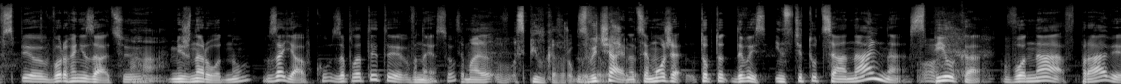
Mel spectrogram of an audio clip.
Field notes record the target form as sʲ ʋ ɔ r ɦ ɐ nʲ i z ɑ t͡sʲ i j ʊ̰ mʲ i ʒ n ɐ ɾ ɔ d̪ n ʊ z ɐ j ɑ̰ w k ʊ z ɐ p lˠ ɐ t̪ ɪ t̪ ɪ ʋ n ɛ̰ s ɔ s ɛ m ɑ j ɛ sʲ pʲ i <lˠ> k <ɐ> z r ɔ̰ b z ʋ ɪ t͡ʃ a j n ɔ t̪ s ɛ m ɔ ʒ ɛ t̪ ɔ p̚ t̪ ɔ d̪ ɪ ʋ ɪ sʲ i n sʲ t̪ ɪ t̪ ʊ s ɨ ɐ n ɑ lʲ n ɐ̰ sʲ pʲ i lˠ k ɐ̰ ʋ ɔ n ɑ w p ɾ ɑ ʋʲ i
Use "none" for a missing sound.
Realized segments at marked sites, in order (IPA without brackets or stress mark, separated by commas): lˠ, ɐ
